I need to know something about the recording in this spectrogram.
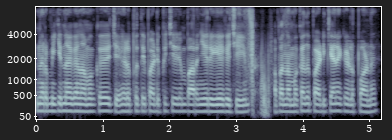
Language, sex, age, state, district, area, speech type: Malayalam, male, 30-45, Kerala, Wayanad, rural, spontaneous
